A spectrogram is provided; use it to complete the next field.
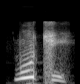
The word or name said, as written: Muchi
